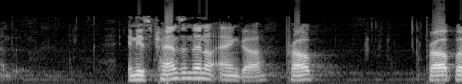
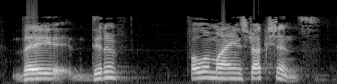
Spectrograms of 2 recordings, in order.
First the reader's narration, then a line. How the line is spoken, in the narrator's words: stammered the temple president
